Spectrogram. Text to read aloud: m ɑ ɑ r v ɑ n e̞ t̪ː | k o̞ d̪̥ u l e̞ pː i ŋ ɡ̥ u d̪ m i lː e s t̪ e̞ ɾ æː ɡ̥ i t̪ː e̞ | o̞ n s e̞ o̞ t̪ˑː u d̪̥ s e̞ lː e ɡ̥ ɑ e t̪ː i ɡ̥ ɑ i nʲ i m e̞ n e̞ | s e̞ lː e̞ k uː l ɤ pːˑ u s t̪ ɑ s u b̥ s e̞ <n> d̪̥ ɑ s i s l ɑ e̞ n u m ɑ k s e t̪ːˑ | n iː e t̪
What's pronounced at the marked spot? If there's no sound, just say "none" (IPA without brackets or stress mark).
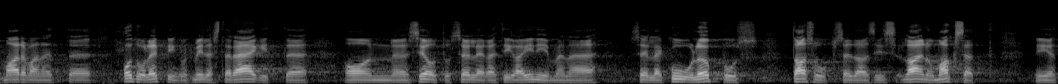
none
